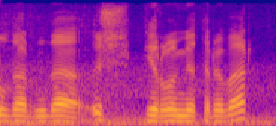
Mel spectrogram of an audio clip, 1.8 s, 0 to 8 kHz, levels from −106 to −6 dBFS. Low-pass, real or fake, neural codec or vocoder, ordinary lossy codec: 7.2 kHz; real; none; none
